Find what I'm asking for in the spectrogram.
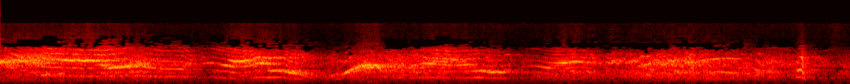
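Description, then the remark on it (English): A long, loud wailing scream of pain from the next room, where Dr. Eidelberger is making experiments, its pitch sliding up and down in anguished sweeps for several seconds, with no other voices. “Funny, it sounded exactly like someone in pain.”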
